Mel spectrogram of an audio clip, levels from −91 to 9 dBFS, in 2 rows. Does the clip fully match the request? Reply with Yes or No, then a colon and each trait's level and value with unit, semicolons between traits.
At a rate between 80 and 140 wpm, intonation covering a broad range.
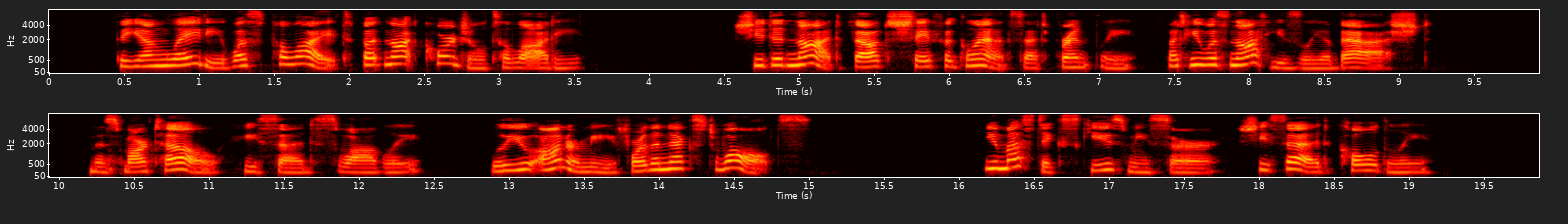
Yes: slow, 135 wpm; wide, 7.6 semitones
